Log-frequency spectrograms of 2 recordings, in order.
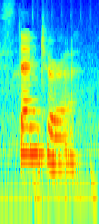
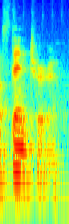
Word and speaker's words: Stentura: Yeah, so we have this Centura Stenograph. Did I say that right? Yeah. Probably didn't. – Stentura. – Oh, Stentura.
